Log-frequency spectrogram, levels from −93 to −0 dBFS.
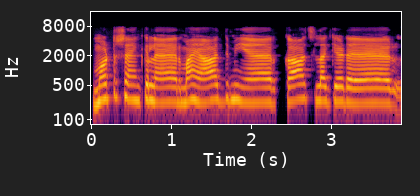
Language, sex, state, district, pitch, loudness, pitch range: Rajasthani, female, Rajasthan, Churu, 235 Hz, -15 LUFS, 225-255 Hz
